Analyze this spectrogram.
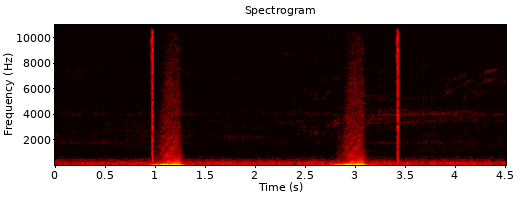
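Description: Short sharp clicks come from a game menu.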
